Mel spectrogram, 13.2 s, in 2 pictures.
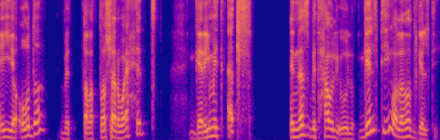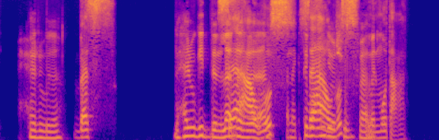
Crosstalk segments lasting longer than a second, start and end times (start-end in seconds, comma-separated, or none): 9.8-12.2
